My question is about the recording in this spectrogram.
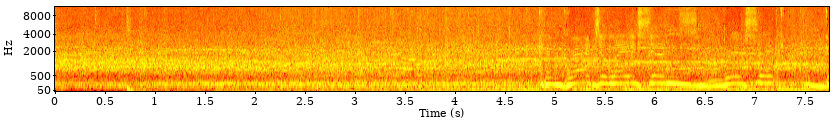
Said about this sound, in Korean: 사람들의 환호와 박수를 받으면서 이날 뽑힌 철자왕 중 한 사람 챔피언이 됩니다.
